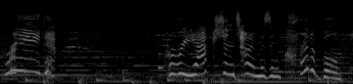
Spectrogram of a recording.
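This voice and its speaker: A woman playing a plucky, earnest young creature trainer in an animated video game style. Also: very high-pitched, a little slow, loud music behind the voice, exaggerated voice. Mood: urgent, excited.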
